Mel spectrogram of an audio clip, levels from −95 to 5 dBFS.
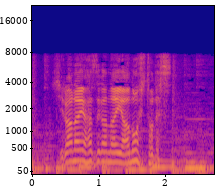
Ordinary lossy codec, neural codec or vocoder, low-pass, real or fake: none; none; none; real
